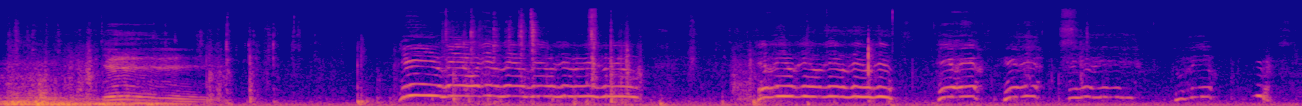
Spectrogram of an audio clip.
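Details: A sleepy Chihuahua, drowsy in warm spring weather, gives drawn-out, tonal whines, first long and level, then shorter and bent upward.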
